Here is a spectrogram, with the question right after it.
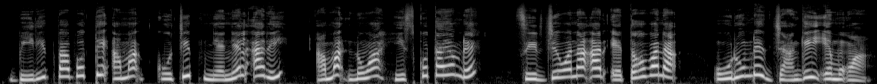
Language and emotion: Santali, disgusted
